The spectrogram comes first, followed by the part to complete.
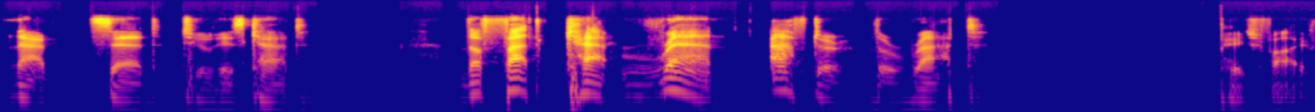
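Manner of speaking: lively storybook reading; story reading. Acted. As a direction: read it like a picture book to children. Reads a picture book aloud.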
